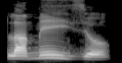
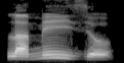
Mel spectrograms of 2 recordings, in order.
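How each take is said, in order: Both takes have the same delivery.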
